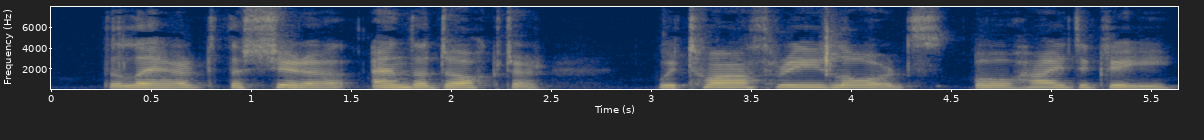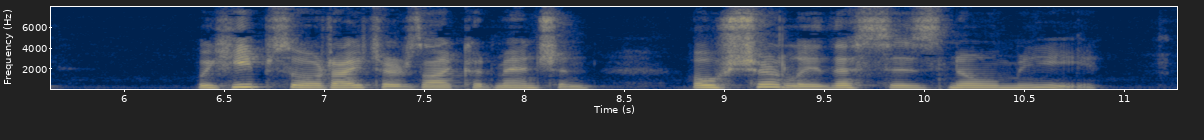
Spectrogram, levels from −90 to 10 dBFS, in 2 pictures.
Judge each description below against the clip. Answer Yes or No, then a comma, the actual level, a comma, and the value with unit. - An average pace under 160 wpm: Yes, average, 145 wpm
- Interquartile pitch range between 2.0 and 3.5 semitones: Yes, average, 2.7 semitones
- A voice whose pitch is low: No, high, 195 Hz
